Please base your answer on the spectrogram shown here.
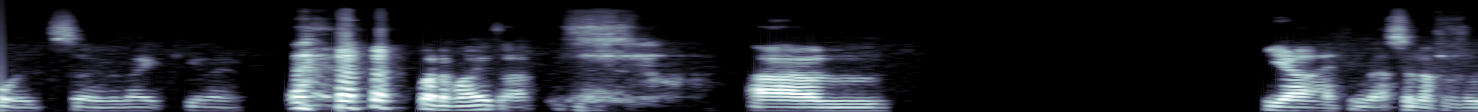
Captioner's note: lauhgs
